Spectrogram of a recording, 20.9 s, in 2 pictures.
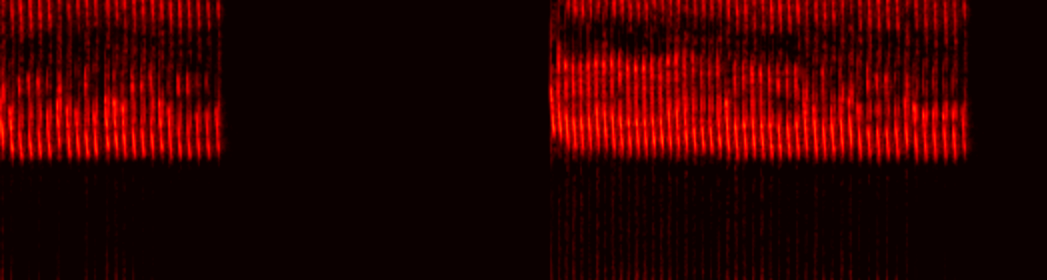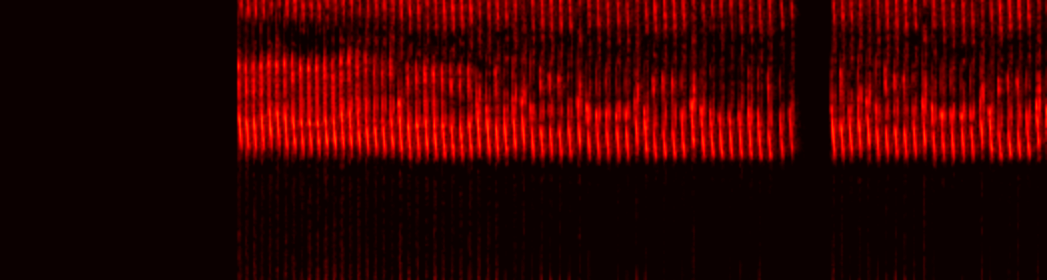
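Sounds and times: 
mangrove whistler chattering song: 0.0 - 2.3, 5.5 - 9.7, 12.9 - 20.9.

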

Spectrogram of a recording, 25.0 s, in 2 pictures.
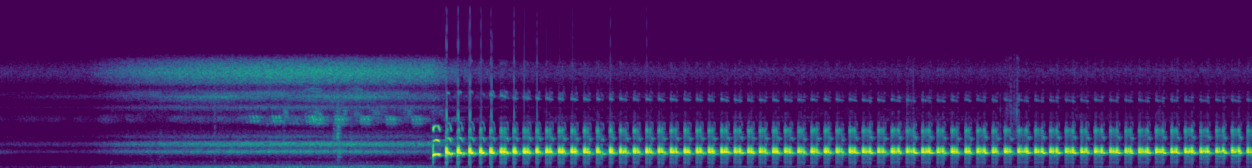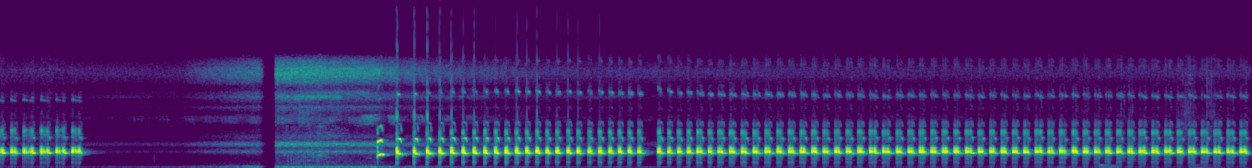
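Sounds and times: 
Asian common toad trilling: 3.1 - 13.5, 15.7 - 25.0
hiss: 15.0 - 16.0.

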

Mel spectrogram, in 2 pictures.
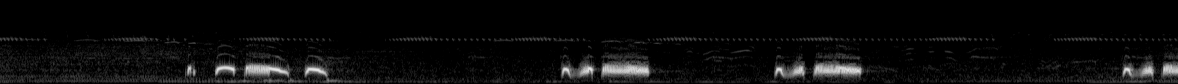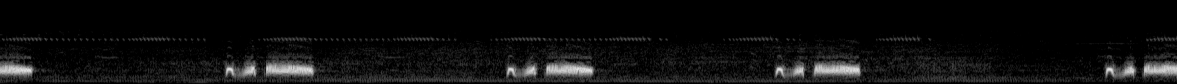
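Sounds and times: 
spotted dove cooing: 1.8 - 3.4, 5.6 - 6.6, 7.7 - 8.8, 11.0 - 13.0, 13.9 - 16.0, 16.8 - 17.9, 19.3 - 20.5, 22.8 - 23.5.

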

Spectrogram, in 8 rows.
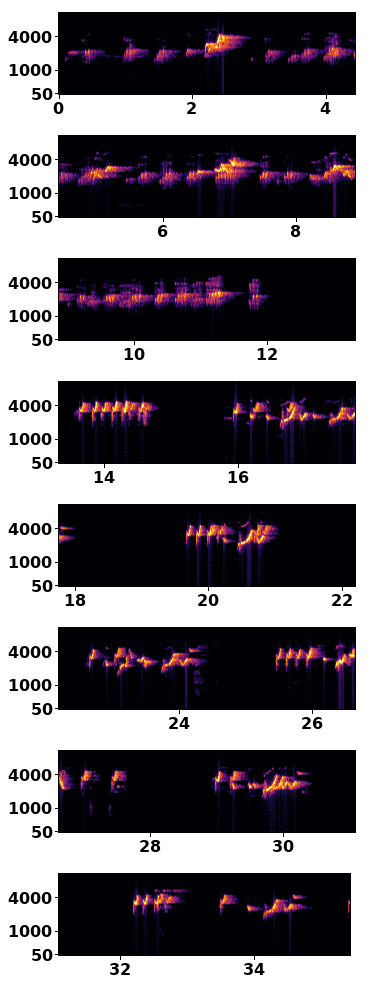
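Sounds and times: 
black-crested bulbul singing: 0.0 - 12.1, 13.6 - 14.9, 15.8 - 18.0, 19.6 - 21.2, 22.6 - 24.6, 25.4 - 27.7, 29.0 - 30.5, 32.2 - 35.4.

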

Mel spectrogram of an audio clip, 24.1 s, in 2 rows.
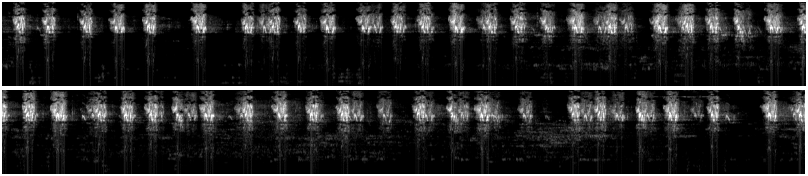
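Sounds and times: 
sparrow chirping: 0.0 - 24.1.

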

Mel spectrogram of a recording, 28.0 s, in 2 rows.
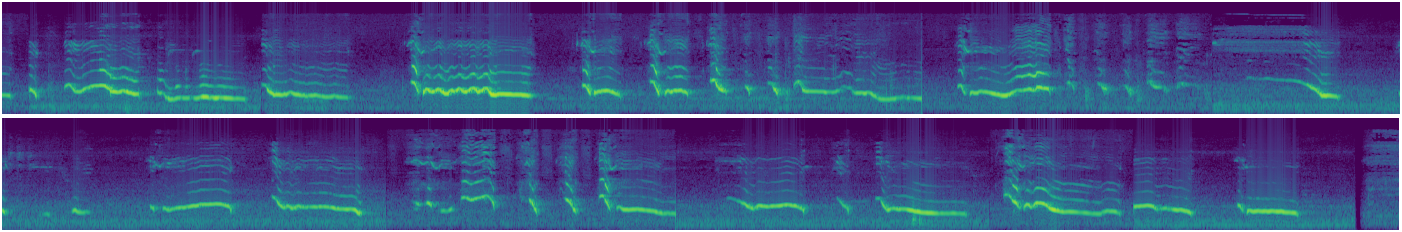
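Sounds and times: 
dog whining and yelping: 0.0 - 27.0.

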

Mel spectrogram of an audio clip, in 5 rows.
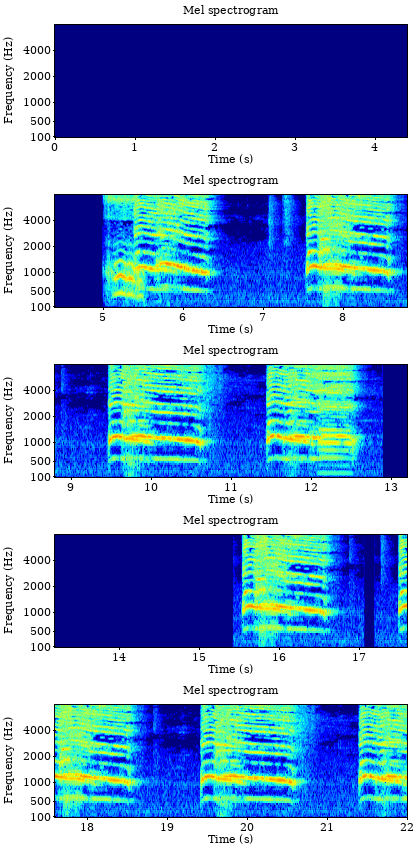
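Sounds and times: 
peafowl braying calls: 5.1 - 6.5, 7.5 - 8.8, 9.4 - 12.8, 15.5 - 16.8, 17.5 - 18.8, 19.4 - 20.8, 21.4 - 21.9.

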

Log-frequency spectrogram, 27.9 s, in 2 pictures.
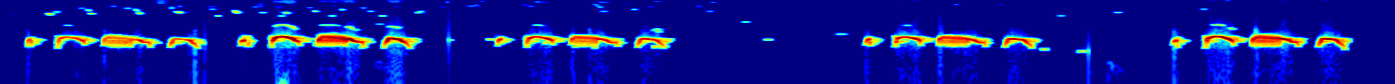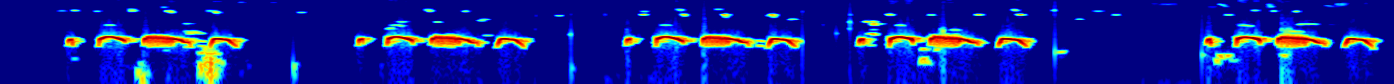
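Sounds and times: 
spotted dove cooing: 0.2 - 4.3, 4.9 - 6.8, 8.6 - 10.5, 11.7 - 13.6, 14.6 - 16.4, 17.5 - 19.3, 20.2 - 24.4, 26.0 - 27.8.

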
